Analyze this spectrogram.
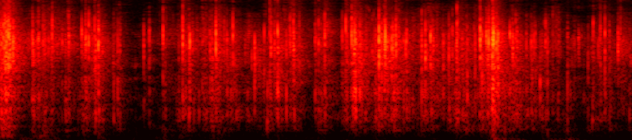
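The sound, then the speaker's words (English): Plastic bag crinkling and rustling as it is torn open at its notches, a continuous dense crackle with small irregular peaks that runs steadily for the whole stretch, with no talk over it. “There's this notches to tear off the top of the bag or the handle part.”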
